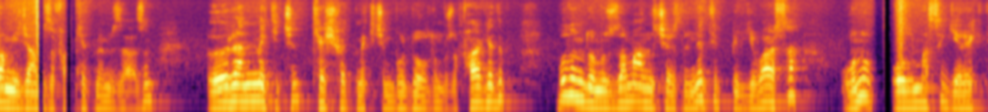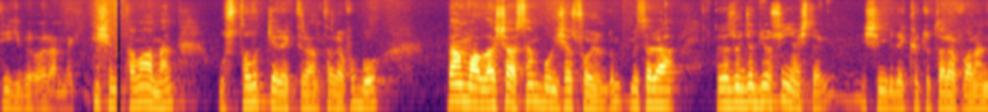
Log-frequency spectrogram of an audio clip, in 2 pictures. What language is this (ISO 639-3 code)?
tur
